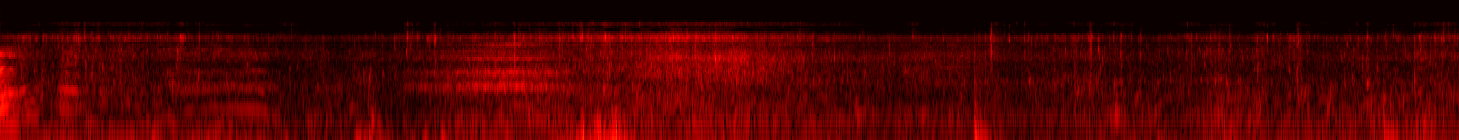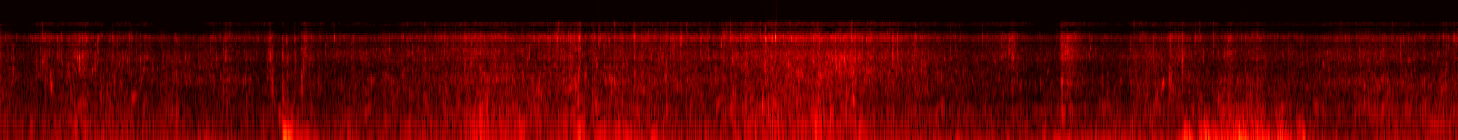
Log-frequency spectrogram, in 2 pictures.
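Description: Paddle strokes dipping and splashing, and lake water lapping against a paddle board as it moves through choppy water, with short low thumps now and then.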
